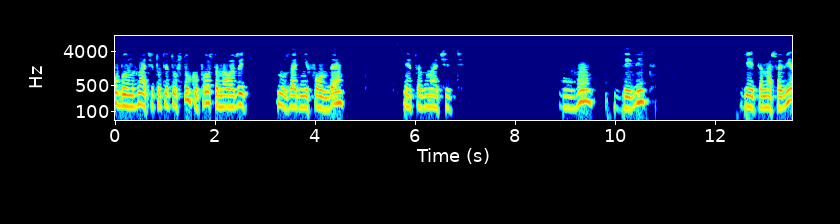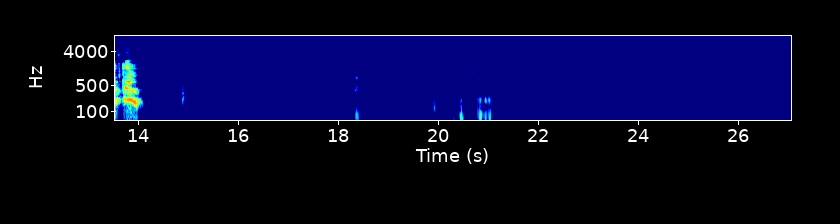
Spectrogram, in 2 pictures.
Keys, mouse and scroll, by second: 5.5 click, 10.7 Delete, 12.8-13.7 middle drag, 14.9-18.4 middle drag, 20.8 shift+a.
